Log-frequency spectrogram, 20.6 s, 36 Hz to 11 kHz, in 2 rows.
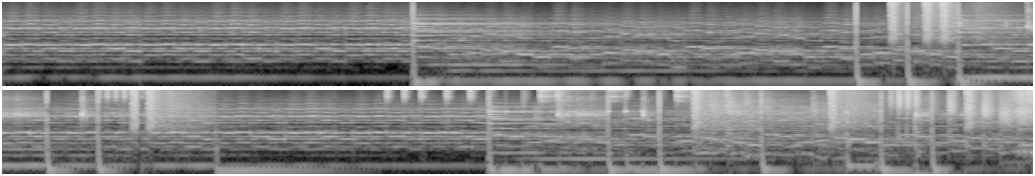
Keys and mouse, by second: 0.8 s, 2.2 Tab, 3.3 Tab, 3.6 Tab, 3.8 ctrl+z, 4.6 Tab, 5.6 g, 6.0 middle click, 7.1 middle click, 7.2 g, 7.7 middle click, 8.2 middle click, 8.4-11.5 typing, 8.8 middle click, 10.8 middle click, 11.3 middle click, 12.1-14.5 middle drag, 14.5 q, 18.6 g, 20.1 alt+s, 20.5 z.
